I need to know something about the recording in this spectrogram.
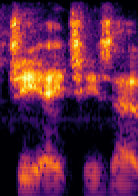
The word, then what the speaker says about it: Ghez: And then, as we talked about, Reinhard Genzel and Andrea, and I looked up how you pronounce Andrea's surname, but it's Ghez. I'll say Gehez.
